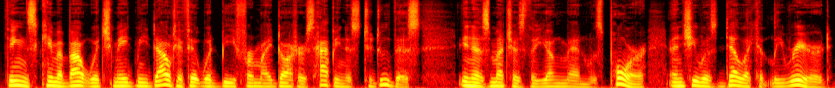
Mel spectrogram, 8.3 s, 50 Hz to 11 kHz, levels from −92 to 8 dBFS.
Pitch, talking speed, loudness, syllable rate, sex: 130 Hz, 215 wpm, -18 LUFS, 5.3 syllables/s, male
